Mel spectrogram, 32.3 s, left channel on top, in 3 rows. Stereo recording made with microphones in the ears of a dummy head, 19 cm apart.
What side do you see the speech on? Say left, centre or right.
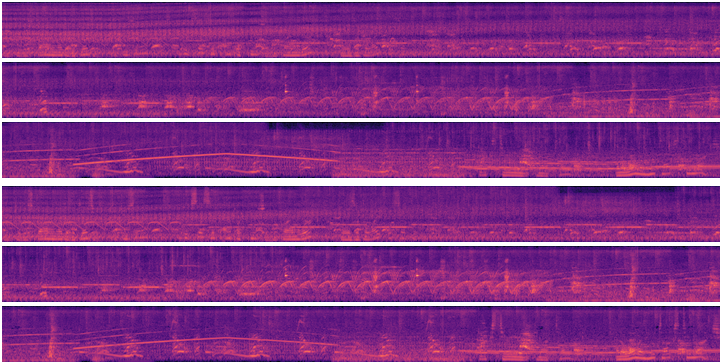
right.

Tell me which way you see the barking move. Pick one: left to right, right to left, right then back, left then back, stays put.
left to right.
